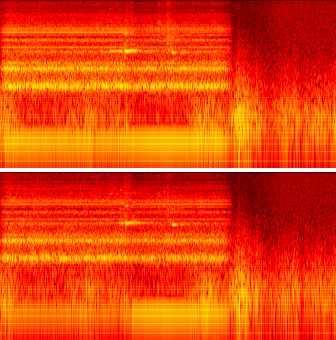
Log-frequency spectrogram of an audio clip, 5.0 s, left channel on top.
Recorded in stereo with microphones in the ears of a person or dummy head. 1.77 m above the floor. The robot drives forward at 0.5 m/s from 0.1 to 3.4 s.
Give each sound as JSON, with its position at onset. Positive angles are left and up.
{"t": 1.6, "sound": "a clink", "side_deg": 50, "distance_m": 3.5}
